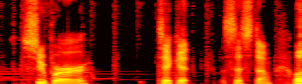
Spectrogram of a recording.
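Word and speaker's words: Tickit: But that's spelled like T-I-C-K-I-T. So like you do like ticket.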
